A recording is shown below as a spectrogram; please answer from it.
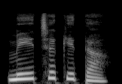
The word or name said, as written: ಮೇಚಕತೆ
